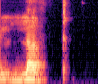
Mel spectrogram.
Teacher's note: Kalau dia berhadapan dengan yang voice, misalkan loved, dia jadi akan D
